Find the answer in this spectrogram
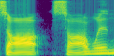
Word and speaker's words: Samhain: It looks like Samhain, but I think it's pronounced Samhain or something.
